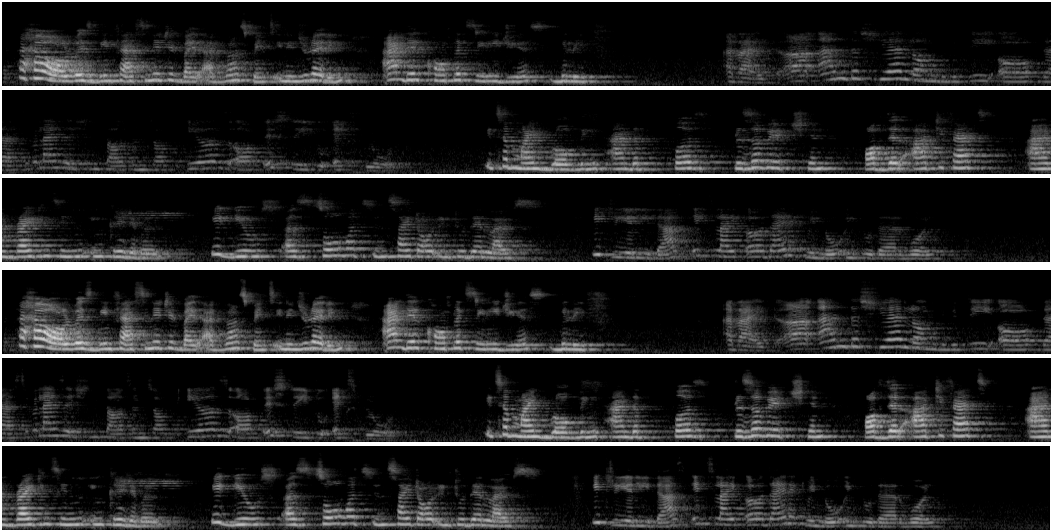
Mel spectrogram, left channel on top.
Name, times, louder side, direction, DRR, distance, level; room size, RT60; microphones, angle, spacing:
voice 1, 0.2-6.1 15.3-16.9 17.2-17.6 17.8-18.7 19.1-20.2 20.7-22.8 23.1-26.3, right 3 dB, 35° right, 4 dB, 0.5 m, -25 dB
voice 2, 7.2-14.4 26.7-30.4, right 2 dB, 55° right, 5 dB, 1.5 m, -38 dB
11.5 x 8.9 x 6.3 m, 1.0 s
head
